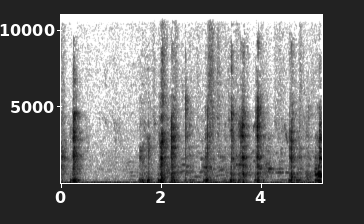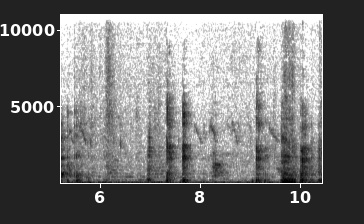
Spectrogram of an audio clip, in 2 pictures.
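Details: A group of pigs making repeated short oinks and snorts, irregularly spaced, mixed with soft rustling and a few brighter squeaky notes.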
